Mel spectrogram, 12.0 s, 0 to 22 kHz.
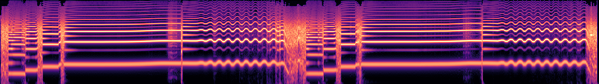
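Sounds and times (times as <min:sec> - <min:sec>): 
exotic guitar lick: 0:00.0 - 0:11.9.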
